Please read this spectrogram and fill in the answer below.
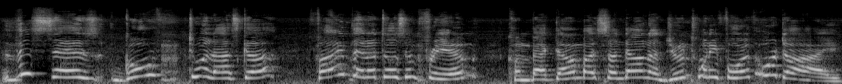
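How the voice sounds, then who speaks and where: A put-on character voice, high-pitched and fairly slow, over clear background noise. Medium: read story.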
